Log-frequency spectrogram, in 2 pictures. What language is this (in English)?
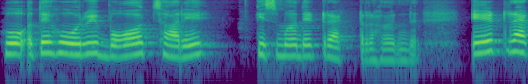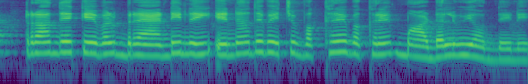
Punjabi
